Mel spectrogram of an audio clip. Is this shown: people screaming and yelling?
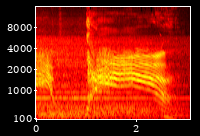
yes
